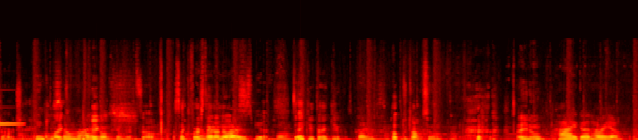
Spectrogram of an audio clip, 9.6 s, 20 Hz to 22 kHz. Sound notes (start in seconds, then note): 6.9 laughs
